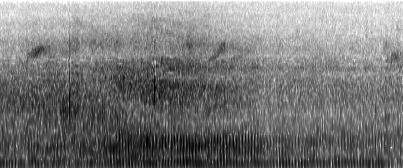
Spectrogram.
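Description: Engine noise of a passing motor vehicle, swelling to a peak about halfway through and then fading.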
